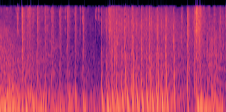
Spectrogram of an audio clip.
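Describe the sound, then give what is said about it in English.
Rocket launcher and other weapon fire in a video game, a dense, continuous run of loud rapid blasts and shots with no clear pauses. “I love the rocket launcher because they get so mad from it.”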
